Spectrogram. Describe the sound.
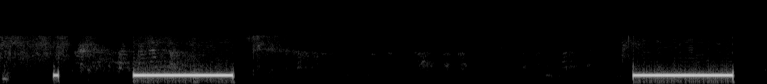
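Ringback tone of an outgoing phone call: two steady, mid-pitched tone bursts, each about a second long, separated by a long silence, with a brief patch of faint noise before the first ring.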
